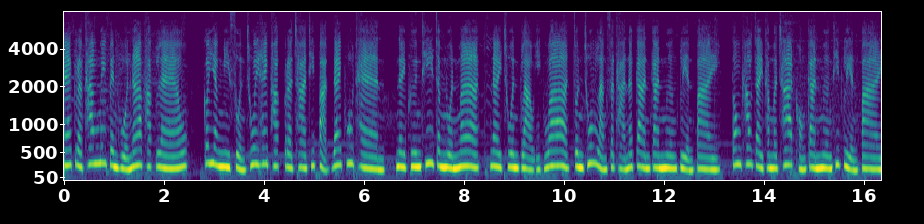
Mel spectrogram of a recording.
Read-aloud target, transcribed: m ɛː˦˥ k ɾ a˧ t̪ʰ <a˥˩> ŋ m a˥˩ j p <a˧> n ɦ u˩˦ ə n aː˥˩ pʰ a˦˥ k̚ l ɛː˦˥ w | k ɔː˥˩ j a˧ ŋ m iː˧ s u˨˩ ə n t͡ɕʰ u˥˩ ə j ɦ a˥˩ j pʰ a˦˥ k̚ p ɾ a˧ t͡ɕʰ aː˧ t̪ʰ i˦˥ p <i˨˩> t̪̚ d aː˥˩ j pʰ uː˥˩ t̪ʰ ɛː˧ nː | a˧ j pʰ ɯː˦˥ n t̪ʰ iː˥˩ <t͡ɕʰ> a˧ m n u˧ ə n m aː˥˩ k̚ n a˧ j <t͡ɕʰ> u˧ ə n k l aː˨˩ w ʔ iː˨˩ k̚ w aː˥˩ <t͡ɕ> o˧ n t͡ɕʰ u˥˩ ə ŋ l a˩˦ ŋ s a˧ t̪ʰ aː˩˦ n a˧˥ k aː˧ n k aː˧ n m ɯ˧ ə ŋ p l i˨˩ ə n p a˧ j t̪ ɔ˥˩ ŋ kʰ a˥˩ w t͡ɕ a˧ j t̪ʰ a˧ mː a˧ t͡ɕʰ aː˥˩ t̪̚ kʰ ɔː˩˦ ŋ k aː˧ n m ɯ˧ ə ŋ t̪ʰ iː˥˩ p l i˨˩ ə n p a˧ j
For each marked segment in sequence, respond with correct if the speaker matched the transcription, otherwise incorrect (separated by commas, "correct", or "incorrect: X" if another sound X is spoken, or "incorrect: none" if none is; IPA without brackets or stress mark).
correct, incorrect: e˧, incorrect: a˨˩, incorrect: t͡ɕ, correct, correct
